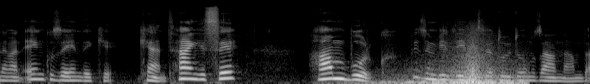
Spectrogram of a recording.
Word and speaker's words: Hamburg: en kuzeyindeki Kent hangisi Hamburg Bizim bildiğimiz ve duyduğumuz anlamda Ama esas okunuşu nedir Hamburg hurg r'yi Duydunuz mu Hayır yumuşak G gibi sadece uyu uzatıyorsunuz Hamburg Es bir sonraki harfimiz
